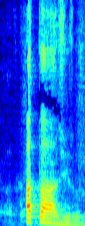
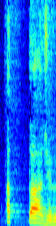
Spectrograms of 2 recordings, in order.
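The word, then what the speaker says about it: التاجر: At-Tajiru. You did not pronounce Al. You did not pronounce Lam. Okay, you did not pronounce, you skipped it. Okay. At-Tajiru.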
